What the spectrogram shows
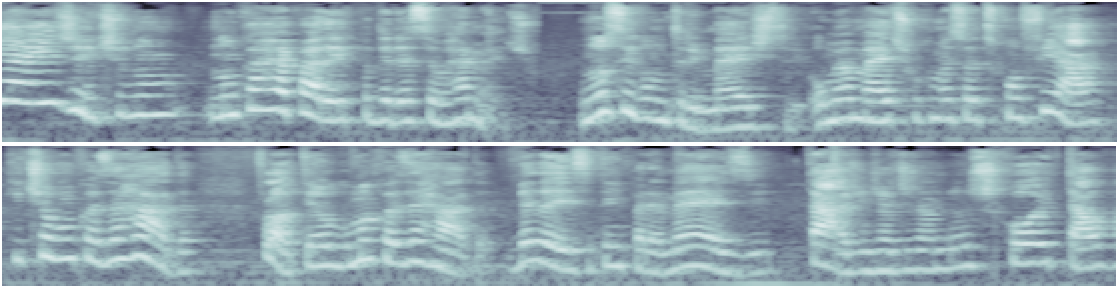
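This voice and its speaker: The delivery is fairly quick with lively intonation. Noticeable background noise runs underneath. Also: woman. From Bahia, Brazil. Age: 20s. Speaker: beauty vlogger. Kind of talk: casual talk to camera.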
